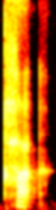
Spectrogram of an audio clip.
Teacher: so you glottalize the end of it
